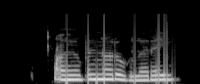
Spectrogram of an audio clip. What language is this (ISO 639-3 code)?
pus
